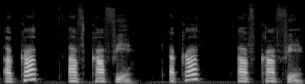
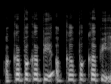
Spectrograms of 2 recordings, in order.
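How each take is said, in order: First: "A cup", pause, "of coffee", very slow; split reading. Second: "A cup of coffee" all run together with no break; linked, wrong way. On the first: Teacher demoing the right split version. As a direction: break "A cup of coffee" after "cup", slowly. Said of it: "이걸 한번 분리해보세요". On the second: Teacher showing the wrong linked version. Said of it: "붙여놓으니까 이게 주어라고 해결이 안 되는 거예요". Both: Shown as a demonstration.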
